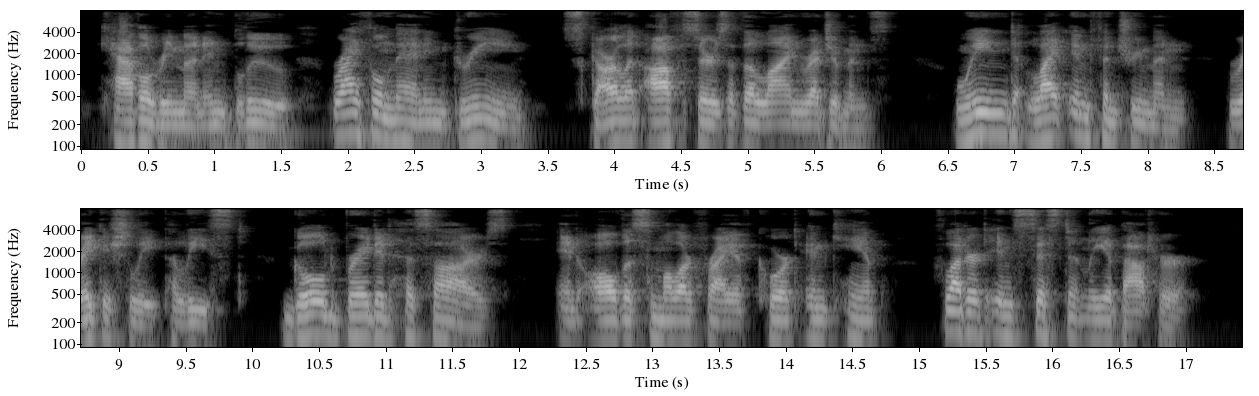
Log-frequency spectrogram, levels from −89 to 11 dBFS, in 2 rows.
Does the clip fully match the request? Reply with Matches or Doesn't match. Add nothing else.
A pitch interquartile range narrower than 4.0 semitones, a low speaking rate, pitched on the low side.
Matches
